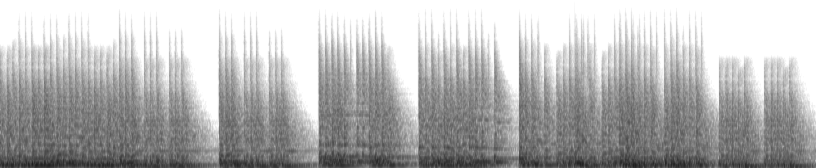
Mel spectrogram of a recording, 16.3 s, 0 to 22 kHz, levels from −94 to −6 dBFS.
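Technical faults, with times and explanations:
11.47 s to the end (16.34 s), doubled audio track: a second full-band copy of the sound enters abruptly and runs behind the original by about a second, at roughly the same level. It has no decay or room colouring, so it doesn't read as a natural echo. It sounds like two identical streams out of step. The likely cause is the audio being captured a second time through a slower path, or an edit leaving two offset copies in place.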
